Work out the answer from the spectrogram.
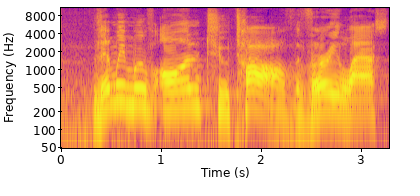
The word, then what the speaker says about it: Tav: So this is Tav. Sometimes it's pronounced towel, not towel like you dry with, but towel.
